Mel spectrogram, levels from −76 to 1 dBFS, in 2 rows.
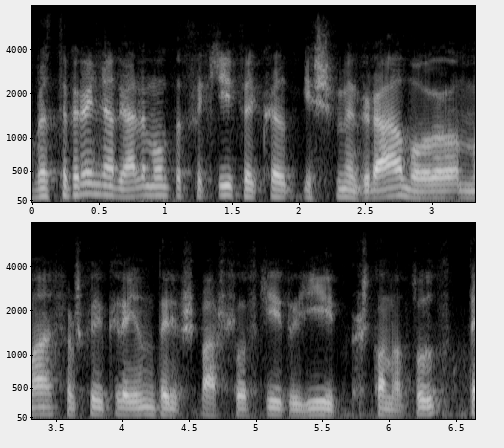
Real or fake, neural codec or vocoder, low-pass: fake; codec, 16 kHz in and 24 kHz out, 0.6 kbps, FocalCodec, streaming, 2048 codes; 7.2 kHz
